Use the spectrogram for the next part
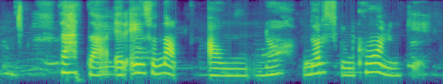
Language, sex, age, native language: Icelandic, female, 18-19, Romanian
